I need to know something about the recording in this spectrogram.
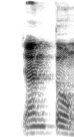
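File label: "jantung", Malay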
